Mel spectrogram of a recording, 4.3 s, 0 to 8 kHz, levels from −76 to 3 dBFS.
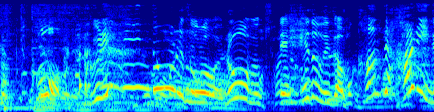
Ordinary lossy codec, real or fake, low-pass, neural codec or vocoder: none; real; 7.2 kHz; none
